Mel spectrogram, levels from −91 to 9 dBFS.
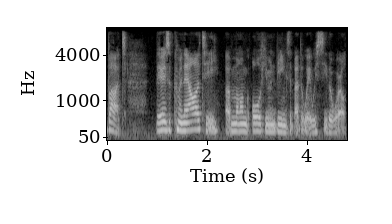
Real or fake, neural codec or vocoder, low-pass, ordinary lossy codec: real; none; 7.2 kHz; MP3, 48 kbps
